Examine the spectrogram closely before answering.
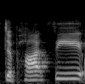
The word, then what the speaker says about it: Depatie: It's Depatie or Depatie, but Depatie is cool too.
